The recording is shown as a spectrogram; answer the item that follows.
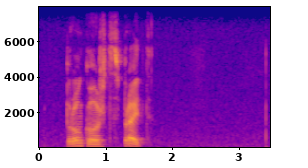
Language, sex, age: Afrikaans, male, 18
